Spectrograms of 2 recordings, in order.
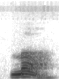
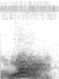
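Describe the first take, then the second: First: An e vowel sits between m and r. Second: An o vowel sits between m and r. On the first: "he put an E in between the M and the R" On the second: "they'll put a O in between"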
